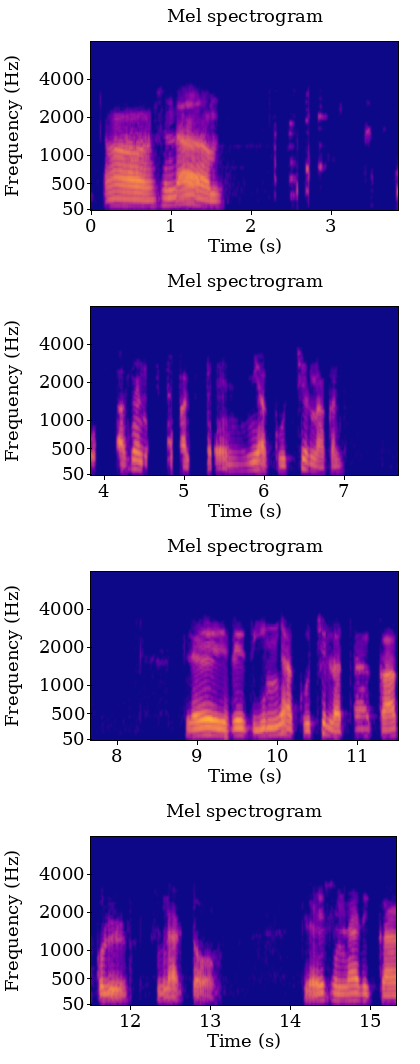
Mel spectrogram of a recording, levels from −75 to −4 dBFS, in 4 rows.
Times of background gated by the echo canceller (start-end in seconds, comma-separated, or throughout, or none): 2.33-2.46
